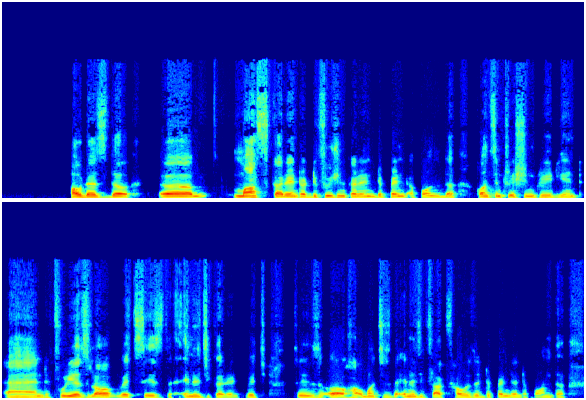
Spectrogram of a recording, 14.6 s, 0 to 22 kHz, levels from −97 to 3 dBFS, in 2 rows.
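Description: No technical faults can be heard anywhere in the clip.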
